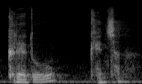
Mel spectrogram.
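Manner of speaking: soft whispered comfort; gentle reassurance. Acted. Jesus comforting ashamed Peter, soft whisper. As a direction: whisper it to soothe him.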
